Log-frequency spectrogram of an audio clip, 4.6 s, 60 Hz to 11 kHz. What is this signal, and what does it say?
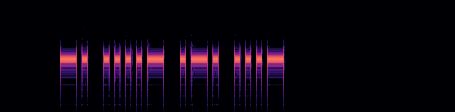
Morse code, heard as a keyed tone, about 22 wpm, 700 Hz. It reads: N4RV
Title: USA Call Signs - 4 Characters - Repeated 3x - 22wpm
